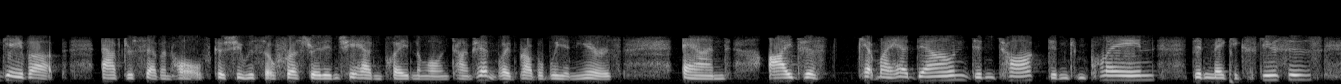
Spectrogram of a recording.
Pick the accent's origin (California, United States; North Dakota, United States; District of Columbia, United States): California, United States; now in New York, United States; because I grew up in California and then came back to New York.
